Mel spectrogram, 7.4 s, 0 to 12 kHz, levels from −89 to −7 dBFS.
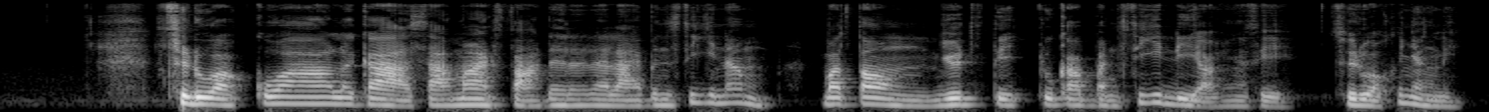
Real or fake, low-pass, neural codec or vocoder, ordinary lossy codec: real; 10.8 kHz; none; Opus, 64 kbps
